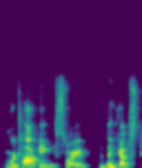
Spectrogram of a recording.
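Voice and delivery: normal talking voice

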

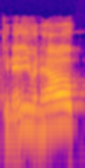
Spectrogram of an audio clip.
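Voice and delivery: urgent plea, pitched well up, not a full shout; retold yelling for help. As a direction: re-enact calling out for backup. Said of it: "yelling. I'm like".

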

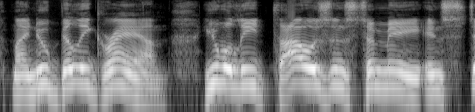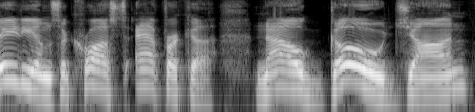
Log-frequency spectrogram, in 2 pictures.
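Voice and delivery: solemn, grand decree from a mock God; deep voice. Prankster as the Lord sends John to Africa, grand deep voice. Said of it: "the guy with the deep voice".

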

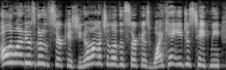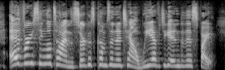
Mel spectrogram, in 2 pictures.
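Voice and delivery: high, fast mock yelling; hammed-up high-pitched rant at an ex-boyfriend; retold yelling. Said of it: "I just start yelling at him".

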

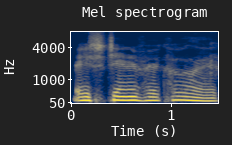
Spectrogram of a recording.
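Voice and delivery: lightly voiced breathy drawl, slow; a hint of Jennifer Coolidge, slowed down; Jennifer Coolidge impression. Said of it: "talks like she's talking through her teeth".

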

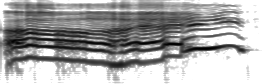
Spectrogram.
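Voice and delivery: a high, loud, exaggerated Irish accent; a hammed-up Irish greeting. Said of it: "go, uh, Irish now".

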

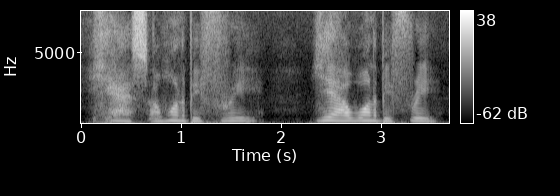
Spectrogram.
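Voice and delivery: put-on a heavily medicated young man breathes out the words; faint whisper. Drugged son answering the preacher in a faint near-whisper.

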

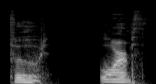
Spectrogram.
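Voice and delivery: ordinary delivery, nothing marked

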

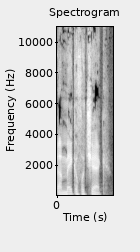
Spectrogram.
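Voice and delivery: imitated Portuguese broken English; mock Portuguese accent, matter-of-fact. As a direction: repeat it in the mechanic's Portuguese accent. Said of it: "That's how he talks".

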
